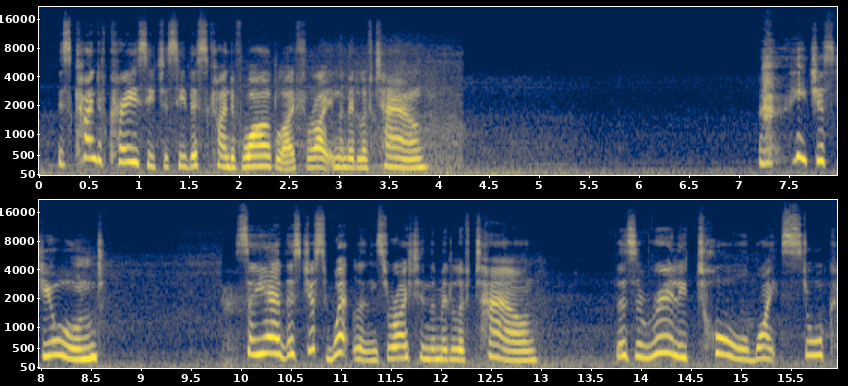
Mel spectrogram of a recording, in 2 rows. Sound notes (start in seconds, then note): 7.2 laughing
